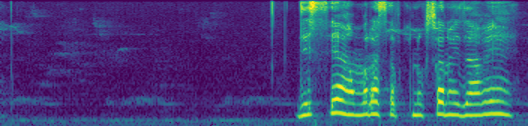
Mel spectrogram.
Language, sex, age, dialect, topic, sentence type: Magahi, female, 18-24, Northeastern/Surjapuri, agriculture, question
